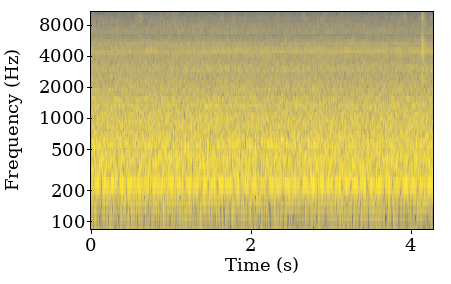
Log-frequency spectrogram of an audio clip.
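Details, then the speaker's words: Scrap window AC unit that had lost its R-22, recharged with R-152A: steady low hum under even fan rush, no knocks; blowing cold, compressor sounds fine, condenser coil hot at back, around 110. "so and as you can hear i mean the compressor sounds just fine coil's hot back here"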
